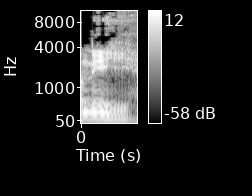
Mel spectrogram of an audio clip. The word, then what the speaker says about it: Nighy: bill me he no that's not how he pronounced it is it's bill knee isn't until dick he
